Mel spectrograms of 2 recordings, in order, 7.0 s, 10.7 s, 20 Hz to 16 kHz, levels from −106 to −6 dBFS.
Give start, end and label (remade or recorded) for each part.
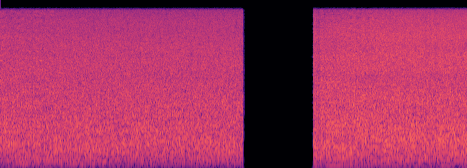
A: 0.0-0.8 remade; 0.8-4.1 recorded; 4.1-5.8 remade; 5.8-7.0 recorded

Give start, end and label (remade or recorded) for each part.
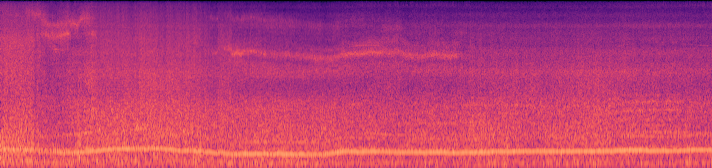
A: 0.0-1.4 recorded; 1.4-5.1 remade; 5.1-10.7 recorded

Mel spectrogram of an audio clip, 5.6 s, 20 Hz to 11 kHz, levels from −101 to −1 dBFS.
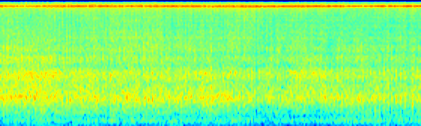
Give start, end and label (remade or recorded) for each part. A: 0.0-5.6 recorded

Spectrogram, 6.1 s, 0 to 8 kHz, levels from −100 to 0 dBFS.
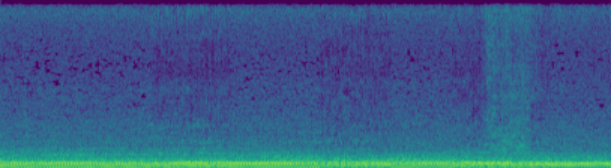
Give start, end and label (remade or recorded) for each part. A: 0.0-1.5 recorded; 1.5-2.3 remade; 2.3-3.2 recorded; 3.2-3.9 remade; 3.9-4.5 recorded; 4.5-5.5 remade; 5.5-6.1 recorded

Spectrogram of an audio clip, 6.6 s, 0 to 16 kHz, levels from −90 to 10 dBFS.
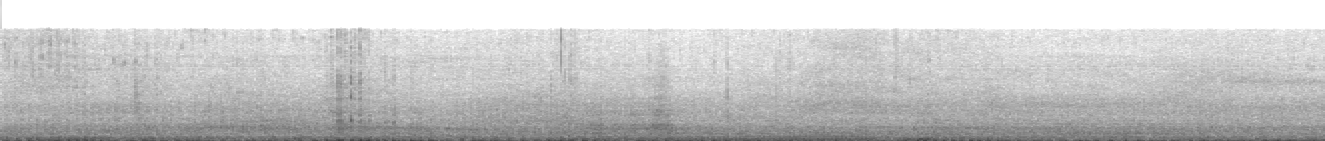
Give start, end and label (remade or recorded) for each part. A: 0.0-1.7 remade; 1.7-2.4 recorded; 2.4-6.6 remade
